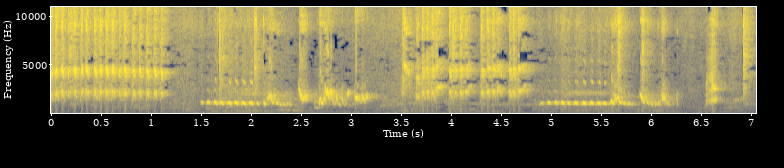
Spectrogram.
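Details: Murai Borneo (white-rumped shama) lure song: a rapid buzzy rattle, a fluttering trill sliding upward into quick whistles, a repeat of the trill and whistles, then harsh chattering.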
